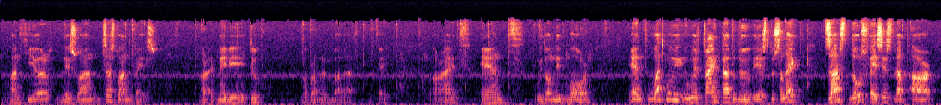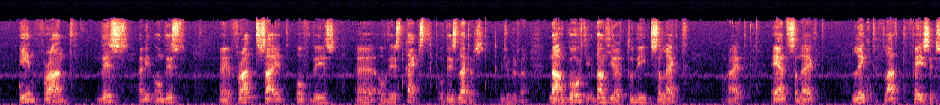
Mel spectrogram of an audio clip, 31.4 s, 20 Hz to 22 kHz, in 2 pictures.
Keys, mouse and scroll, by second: 4.7-6.4 middle drag, 6.4 right click, 6.9-11.4 middle drag, 11.5 right click, 11.8-12.9 middle drag, 12.9-14.2 right drag, 14.2-16.4 middle drag, 16.4-20.8 right drag, 21.4-25.6 middle drag, 27.0 click.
